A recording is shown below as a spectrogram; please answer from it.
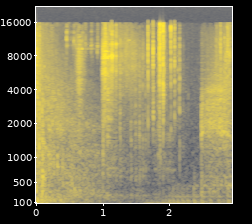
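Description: Several sharp gunshot bursts in the video game Sea of Thieves crack out in quick succession with short gaps between them, fairly close and punchy, no talking.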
